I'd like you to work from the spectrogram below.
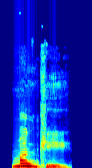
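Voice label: "MONKEY", English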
